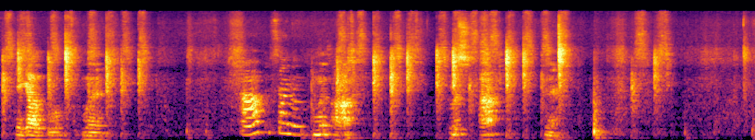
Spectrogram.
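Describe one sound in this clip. An elderly man speaks calmly, as if explaining, close by.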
